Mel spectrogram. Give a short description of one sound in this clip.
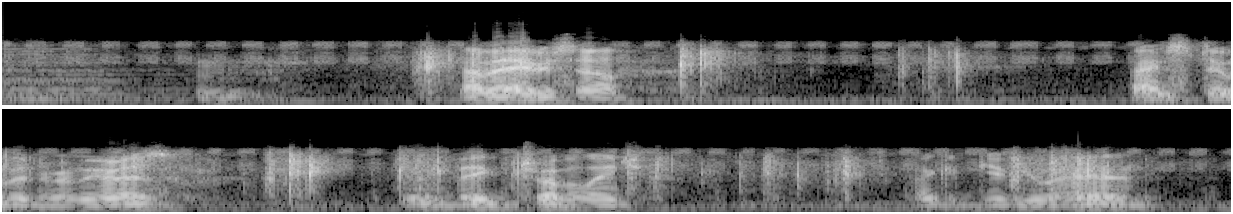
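A man speaks tensely and firmly, close by.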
